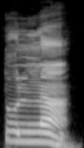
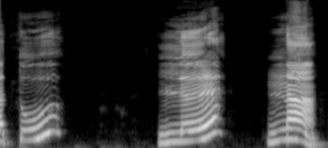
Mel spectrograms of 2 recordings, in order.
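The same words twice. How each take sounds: First: Said in the usual way. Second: तू, ल, ना as drawn-out, separate syllables; letter by letter. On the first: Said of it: "तो मिलके बन जाएगा". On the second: Shown as a demonstration. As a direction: sound out तू... ल... ना with pauses. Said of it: "एक एक अक्षर की पहचान करो".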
